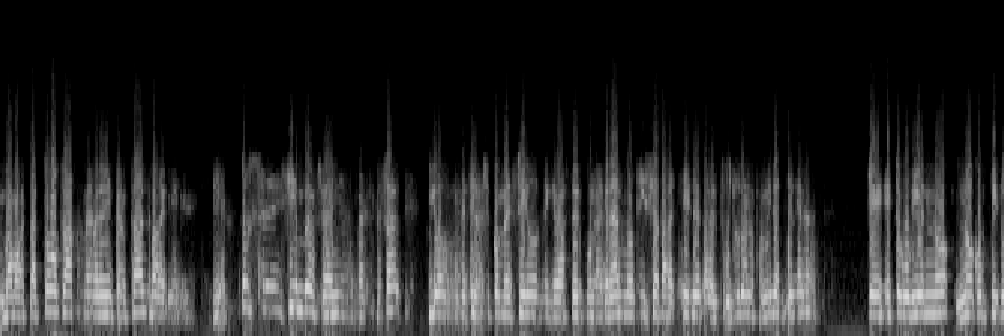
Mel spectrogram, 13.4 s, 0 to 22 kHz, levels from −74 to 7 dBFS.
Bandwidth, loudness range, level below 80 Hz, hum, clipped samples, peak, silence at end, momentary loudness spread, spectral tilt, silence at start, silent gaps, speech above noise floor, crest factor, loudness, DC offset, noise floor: 6.2 kHz; 2 LU; -50 dBFS; none; under 0.1%; -6 dBFS; 0 s; 9 LU; -8.5 dB/octave; 0 s; none; 39 dB; 12 dB; -18 LUFS; under 0.1%; -56 dBFS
